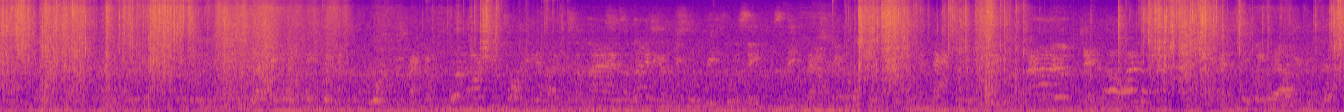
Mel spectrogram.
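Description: Foil card wrappers crinkle and tear as hands open them.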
